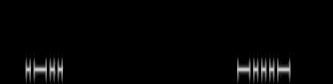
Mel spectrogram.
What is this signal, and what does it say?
Morse code, heard as a keyed tone, about 30 wpm, spaced as for 5 wpm, 700 Hz. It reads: L<BT>
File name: Lesson 36d - BT - Two Characters 30wpm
